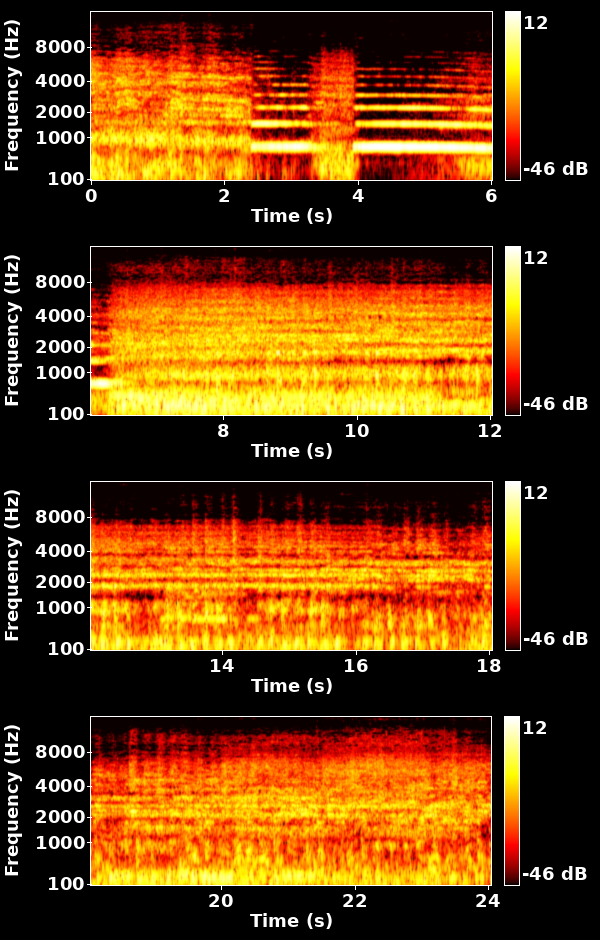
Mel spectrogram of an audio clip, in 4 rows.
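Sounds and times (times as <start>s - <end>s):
train wheels rumbling and clattering: 0.0s - 24.0s
locomotive horn: 2.4s - 6.5s.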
